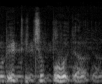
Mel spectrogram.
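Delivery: soothing hush.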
